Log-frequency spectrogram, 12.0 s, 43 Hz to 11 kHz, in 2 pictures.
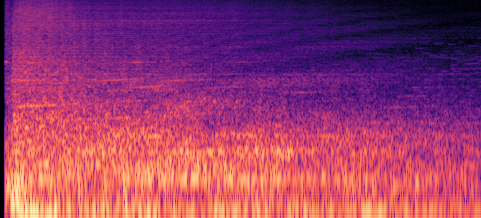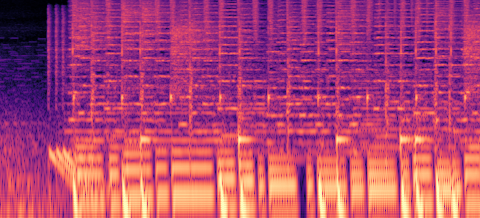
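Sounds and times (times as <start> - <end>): deep wide rumbling: 0.1 - 6.6.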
